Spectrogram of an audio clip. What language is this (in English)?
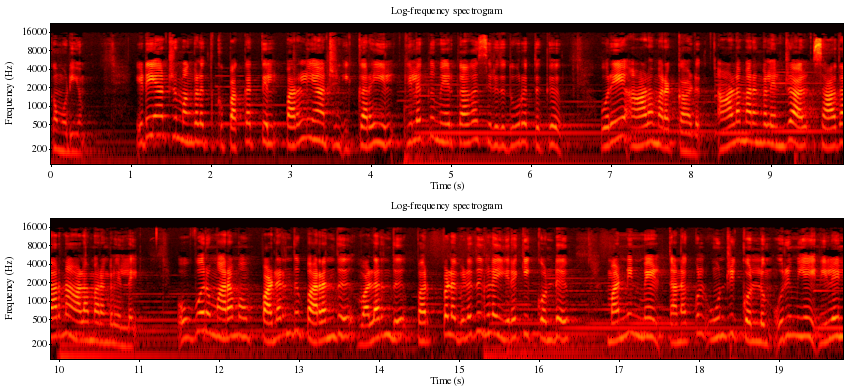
Tamil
